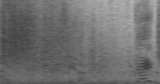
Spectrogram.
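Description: Sudden rushing whoosh as the flying sleigh streaks past, hissy at first and dying away over about a second over a low rumble.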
